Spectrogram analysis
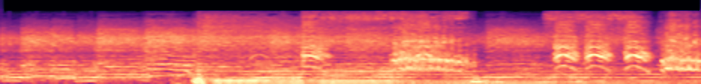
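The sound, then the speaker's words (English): A crow call, a handheld game call imitating cawing crows, sounding a series of loud, harsh, raspy caws in bursts that come quicker toward the end, over a low steady hum. “That's a crow call right there.”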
